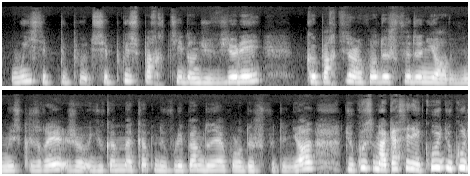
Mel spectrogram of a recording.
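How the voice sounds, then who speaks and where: Chatty woman vlogger with a cold. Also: fairly high pitch. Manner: chatty and scattered, swears freely. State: stuffy from a cold. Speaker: vlogger presenting her character drawings. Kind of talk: casual rambling vlog.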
